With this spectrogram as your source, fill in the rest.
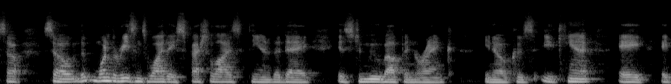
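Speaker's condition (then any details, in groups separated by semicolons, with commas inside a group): No condition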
